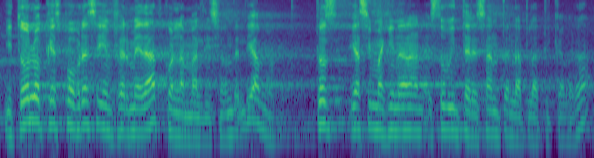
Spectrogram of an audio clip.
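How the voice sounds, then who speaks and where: A man's voice: a little high, fast talker, bright, forceful tone, slight background noise. A male pastor preaching a sermon who keeps asking his congregation rhetorical questions. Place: church hall. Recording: echoey church hall with long reverb.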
